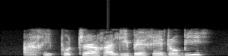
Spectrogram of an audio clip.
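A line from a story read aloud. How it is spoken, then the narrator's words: High-pitched squeaky exclamation. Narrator (French): s'écria l'elfe de sa petite voix aiguë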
